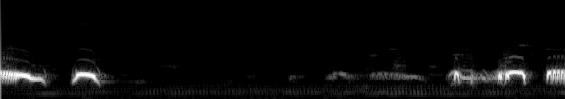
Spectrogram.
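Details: Decoy spotted dove calling to lure wild doves; low hooting coos clipped at both ends, with soft muffled murmurs in the gap before a stronger burst of coos near the end.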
